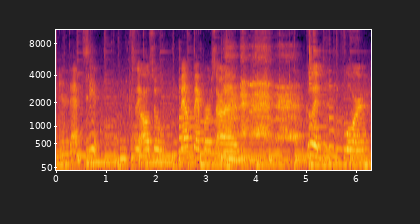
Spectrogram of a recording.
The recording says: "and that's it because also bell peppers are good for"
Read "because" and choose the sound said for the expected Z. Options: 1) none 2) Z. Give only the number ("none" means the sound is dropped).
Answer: 1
